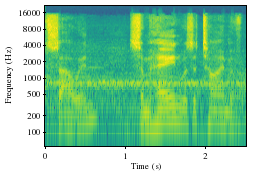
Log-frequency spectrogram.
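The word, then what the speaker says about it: Samhain: Year October 31st this Festival was called samhan pronounced sain samhan was a time of great significance for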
